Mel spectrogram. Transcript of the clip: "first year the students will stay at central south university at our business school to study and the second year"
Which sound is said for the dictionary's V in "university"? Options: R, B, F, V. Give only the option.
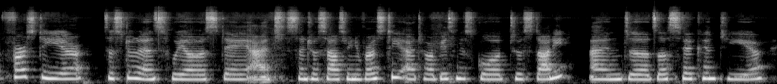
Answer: V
